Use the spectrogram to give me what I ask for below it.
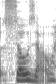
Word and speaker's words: sozo: So sozo, have you ever heard that strange word before, sozo? It's spelled S-O-Z-O, and it's actually Greek for wholeness, restoration to health, saved.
